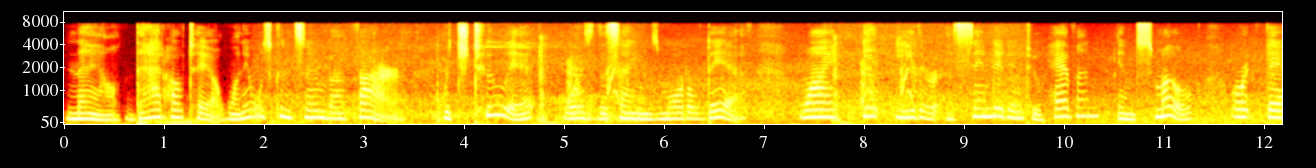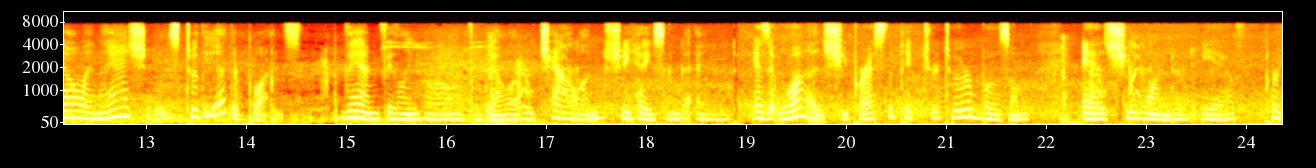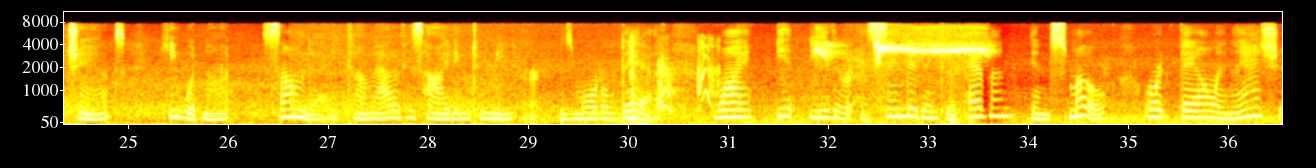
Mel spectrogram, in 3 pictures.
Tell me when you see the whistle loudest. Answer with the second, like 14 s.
33 s.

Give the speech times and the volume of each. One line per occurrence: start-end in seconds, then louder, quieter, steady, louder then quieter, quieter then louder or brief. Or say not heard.
0.0-36.5 steady.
